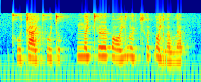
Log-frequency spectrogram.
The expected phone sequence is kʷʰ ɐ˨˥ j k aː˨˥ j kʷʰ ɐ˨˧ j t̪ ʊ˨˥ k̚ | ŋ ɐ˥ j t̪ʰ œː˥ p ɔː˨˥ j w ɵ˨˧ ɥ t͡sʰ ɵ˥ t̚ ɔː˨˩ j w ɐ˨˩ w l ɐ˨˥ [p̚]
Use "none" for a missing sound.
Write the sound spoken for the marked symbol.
p̚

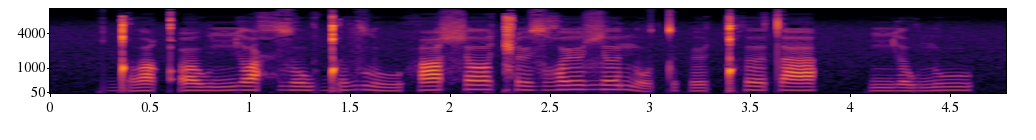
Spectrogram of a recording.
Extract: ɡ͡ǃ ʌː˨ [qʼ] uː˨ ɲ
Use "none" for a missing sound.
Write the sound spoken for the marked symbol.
qʼ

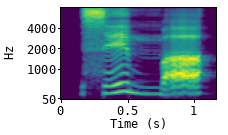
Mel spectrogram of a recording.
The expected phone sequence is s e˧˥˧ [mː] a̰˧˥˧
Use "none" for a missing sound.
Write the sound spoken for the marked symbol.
mː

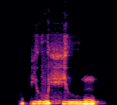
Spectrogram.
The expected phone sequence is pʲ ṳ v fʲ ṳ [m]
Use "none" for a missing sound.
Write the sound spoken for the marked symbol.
m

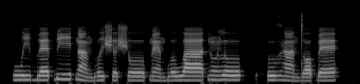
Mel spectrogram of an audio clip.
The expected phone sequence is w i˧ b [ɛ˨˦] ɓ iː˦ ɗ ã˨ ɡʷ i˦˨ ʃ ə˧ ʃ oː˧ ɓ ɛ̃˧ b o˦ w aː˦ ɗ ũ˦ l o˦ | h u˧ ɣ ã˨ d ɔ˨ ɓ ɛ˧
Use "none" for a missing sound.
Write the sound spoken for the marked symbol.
ɛ˨˦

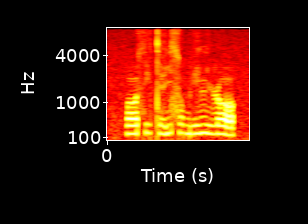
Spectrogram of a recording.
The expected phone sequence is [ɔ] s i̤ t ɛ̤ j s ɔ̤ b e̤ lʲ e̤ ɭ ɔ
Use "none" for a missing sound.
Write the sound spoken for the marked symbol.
ɔ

